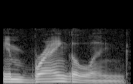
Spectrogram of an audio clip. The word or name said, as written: embrangling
